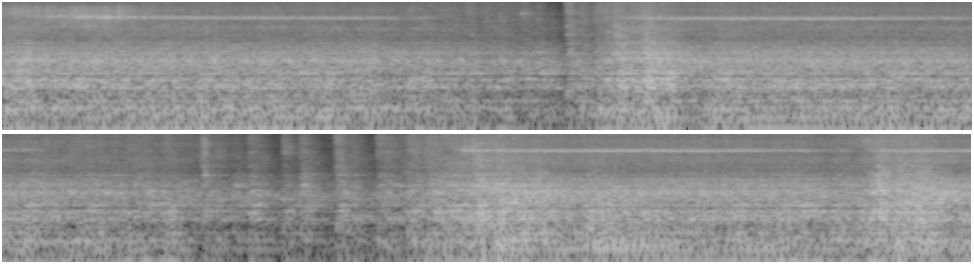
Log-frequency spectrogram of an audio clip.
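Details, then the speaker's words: Car engine at start-up during timing and valve lash checks, coolant low: thin, high squeal in bursts over a rough idle from loose drive belts needing tightening. "belts need to be tightened a little bit."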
